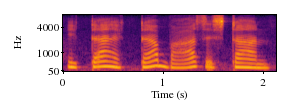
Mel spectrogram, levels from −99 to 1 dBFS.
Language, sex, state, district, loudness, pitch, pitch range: Bengali, female, West Bengal, Cooch Behar, -19 LUFS, 235 Hz, 215-250 Hz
